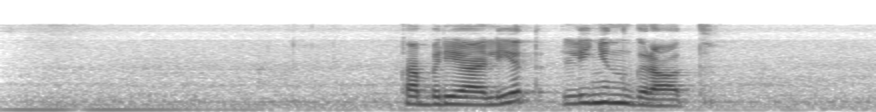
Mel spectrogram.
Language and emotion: Russian, neutral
